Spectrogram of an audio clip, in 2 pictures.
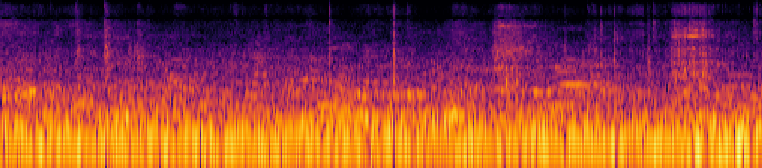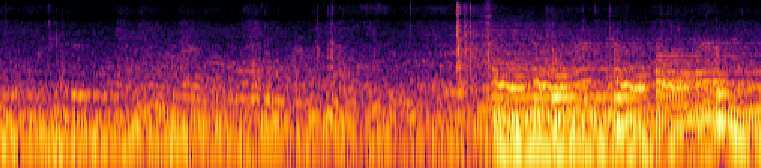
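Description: Shop ambience: a steady low hum with faint background voices, then music comes in about eight seconds in and carries on louder.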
